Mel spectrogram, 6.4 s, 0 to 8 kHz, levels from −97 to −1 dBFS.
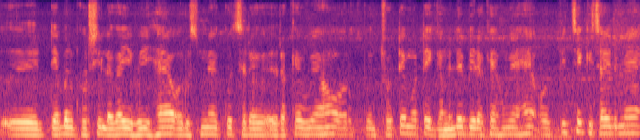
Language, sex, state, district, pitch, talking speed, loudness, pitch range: Hindi, male, Rajasthan, Bikaner, 140 Hz, 245 wpm, -16 LUFS, 135-150 Hz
